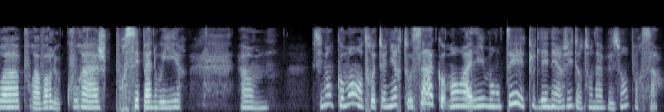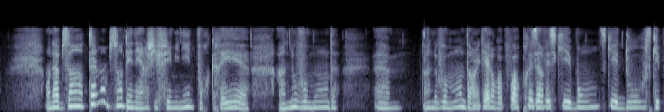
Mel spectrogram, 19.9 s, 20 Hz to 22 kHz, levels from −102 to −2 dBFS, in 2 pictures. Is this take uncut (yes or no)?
no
